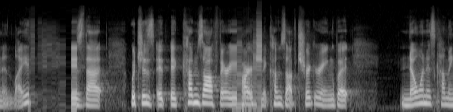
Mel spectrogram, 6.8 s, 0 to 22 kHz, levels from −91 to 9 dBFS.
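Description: From 0.42 to 1.17 s and 3.49 to 3.95 s, speech becomes a rigid metallic buzz near 66.7 Hz. This robotic sound is likely from repeated short buffers, a 15 ms slice looping over most of the real audio.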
